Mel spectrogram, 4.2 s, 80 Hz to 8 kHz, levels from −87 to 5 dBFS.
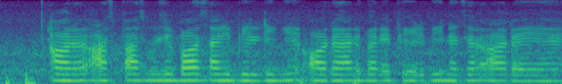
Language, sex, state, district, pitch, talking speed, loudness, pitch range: Hindi, female, Chandigarh, Chandigarh, 210 Hz, 225 wpm, -20 LUFS, 200-215 Hz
